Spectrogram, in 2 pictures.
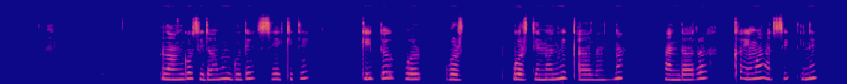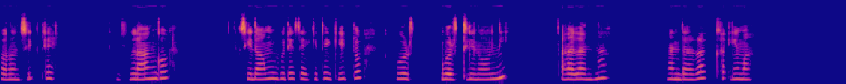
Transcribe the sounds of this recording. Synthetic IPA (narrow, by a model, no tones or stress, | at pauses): laŋɡɔsɪd̪aːmʊɡʊd̪ɛseːkːɪt̪ɛ | ɡ̥id̪ːɔ | w | wɔɾt̪ːɪnːɐnːɪkʼaːlɐnːɐ | hɐnd̪arɐ | kʰɐʔɪmɐːsːɪt̪ʼːɪnɛ | ɔɾɔnsɪt̪ʼːɛ | laŋɡɔ | sɪd̪aːmʊɡʊd̪ɛsɐjkːɪt̪ɛɡiːd̪ːɔ | wɔɾt̪ːɪnonːɪ | kʼaːlɐnːɐ | hɐnd̪ɐrːɐkʰɐʔɪmɐ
